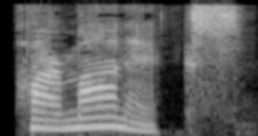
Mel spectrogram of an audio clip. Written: harmonics

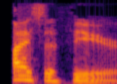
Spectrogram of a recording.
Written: isothere

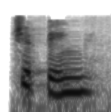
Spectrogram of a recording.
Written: chipping

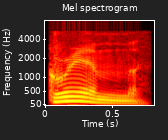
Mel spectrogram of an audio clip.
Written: grim

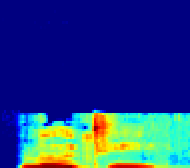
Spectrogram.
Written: muti

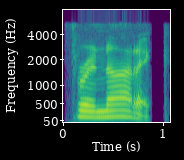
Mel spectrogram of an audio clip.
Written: threnodic

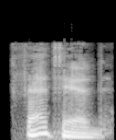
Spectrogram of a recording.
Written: fetidness

